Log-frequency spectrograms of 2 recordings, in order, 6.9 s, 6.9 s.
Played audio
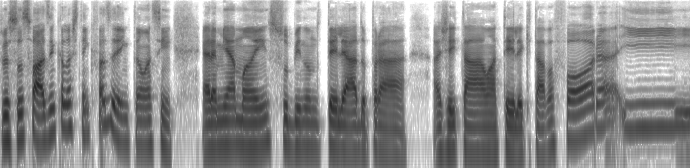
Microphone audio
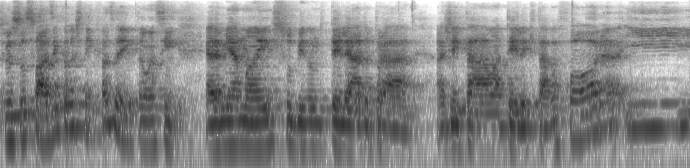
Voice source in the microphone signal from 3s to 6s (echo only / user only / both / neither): echo only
